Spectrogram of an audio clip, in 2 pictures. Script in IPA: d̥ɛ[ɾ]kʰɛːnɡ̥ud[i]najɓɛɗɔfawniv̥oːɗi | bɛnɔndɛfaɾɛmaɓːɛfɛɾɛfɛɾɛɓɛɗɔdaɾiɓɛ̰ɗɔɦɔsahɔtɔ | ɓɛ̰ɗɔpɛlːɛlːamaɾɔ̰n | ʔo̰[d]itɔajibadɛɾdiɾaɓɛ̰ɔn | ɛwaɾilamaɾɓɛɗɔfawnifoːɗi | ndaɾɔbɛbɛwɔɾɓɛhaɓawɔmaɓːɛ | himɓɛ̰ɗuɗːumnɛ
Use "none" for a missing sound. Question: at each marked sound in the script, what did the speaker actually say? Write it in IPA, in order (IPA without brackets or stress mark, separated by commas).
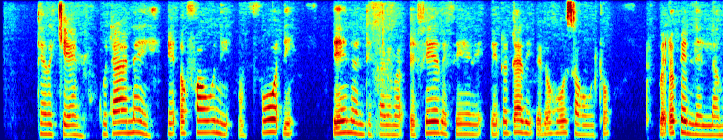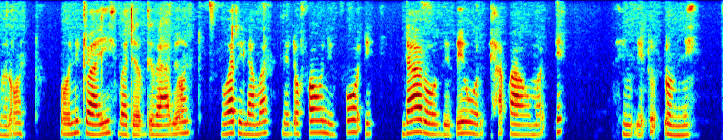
ɾ, a, n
